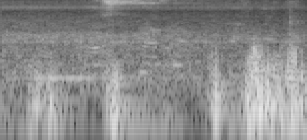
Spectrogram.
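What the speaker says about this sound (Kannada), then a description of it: "ನಮ್ಮ ಟ್ರೈನ್ ಎಷ್ಟು ಸ್ಲೋ ಹೋಗ್ತಾಯಿದೆ ಅಂತ." A passenger train pulls slowly out of Bidadi station, a low rolling rumble heard from on board beneath a person talking close by.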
